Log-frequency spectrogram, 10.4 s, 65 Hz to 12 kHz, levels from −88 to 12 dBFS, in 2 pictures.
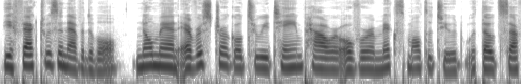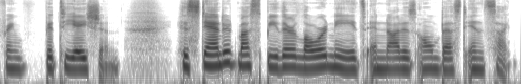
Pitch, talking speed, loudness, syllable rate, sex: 180 Hz, 180 wpm, -21 LUFS, 5.6 syllables/s, female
